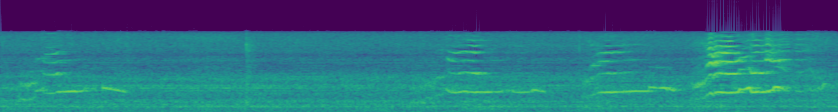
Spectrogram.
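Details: Jealous domestic cat among several house cats in a home compilation; a string of wavering, rising-then-falling meows, four or five in all, growing louder and more insistent toward the end, with a woman talking softly between them.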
